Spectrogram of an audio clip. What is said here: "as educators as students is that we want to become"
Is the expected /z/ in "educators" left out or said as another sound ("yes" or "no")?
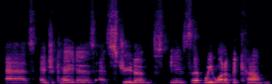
no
